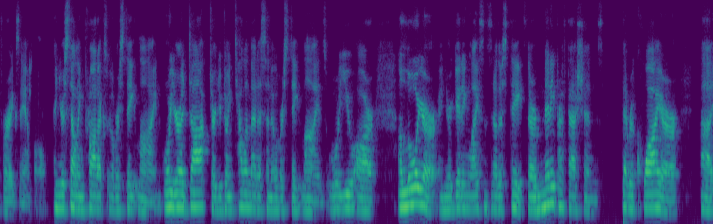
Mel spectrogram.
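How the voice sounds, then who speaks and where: A man's voice: medium pitch, moderate pace, muffled recording. A man giving matter-of-fact, explanatory advice to a caller on a group video call. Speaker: notary and fingerprint roller, co-host.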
